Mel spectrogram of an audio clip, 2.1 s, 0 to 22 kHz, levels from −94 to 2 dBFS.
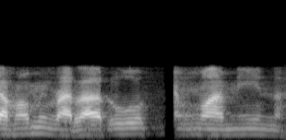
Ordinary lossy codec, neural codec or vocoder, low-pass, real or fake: none; codec, 16 kHz, 1 kbps, FunCodec, trained on LibriTTS, 50 frames a second; 3.6 kHz; fake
